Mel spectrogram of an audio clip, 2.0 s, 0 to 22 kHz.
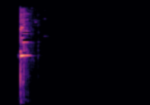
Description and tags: Hitting Glass 05
break, breaking, glass, shards, shatter, smash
